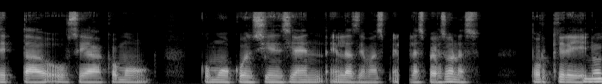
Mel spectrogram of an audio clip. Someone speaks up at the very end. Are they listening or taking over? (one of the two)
listening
